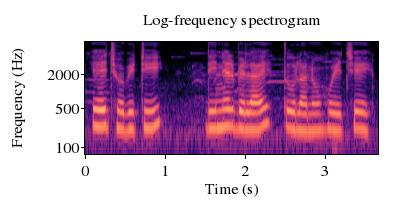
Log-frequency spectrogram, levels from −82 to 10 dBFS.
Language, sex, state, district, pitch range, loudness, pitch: Bengali, female, West Bengal, Alipurduar, 210-235 Hz, -15 LUFS, 225 Hz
